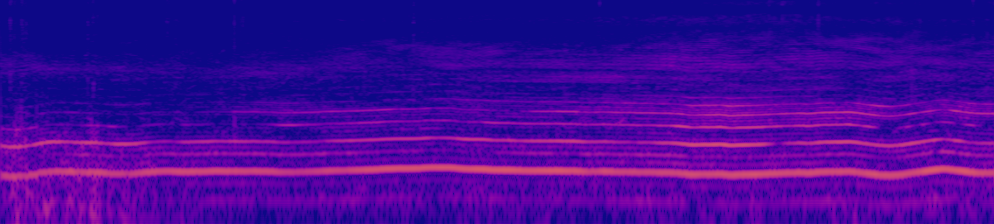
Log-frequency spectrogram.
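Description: Off-road race car's engine held at high, nearly steady revs under load, the pitch wavering slightly and dipping briefly near the end.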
